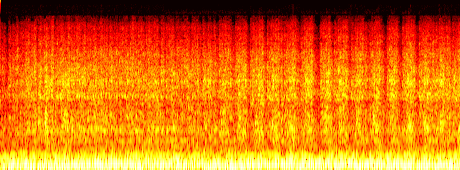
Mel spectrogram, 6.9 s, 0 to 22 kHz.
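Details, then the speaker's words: V8 on the dyno during Holley Terminator X EFI tuning: previously stalled no matter what, now holds a loud, even, rumbling idle without stumbling; tuner wonders if bad injectors were the earlier cause; normal idle. "Idle's rock solid now. Before it would shut off no matter what you did."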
